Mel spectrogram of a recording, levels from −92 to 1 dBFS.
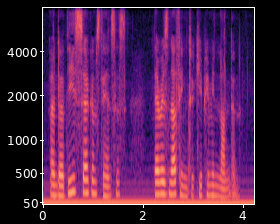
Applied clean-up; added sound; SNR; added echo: none; none; none; none.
